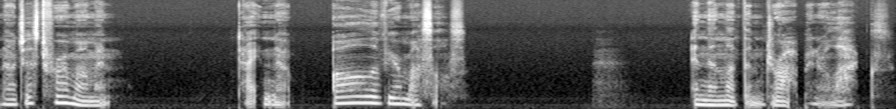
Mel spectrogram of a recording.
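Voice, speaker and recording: A woman with a lowish voice softly narrates a guided relaxation in the style of a sleep story. Her instructions are gentle, breathy and unhurried, drifting toward a whisper, recorded in a clean studio with no echo.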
